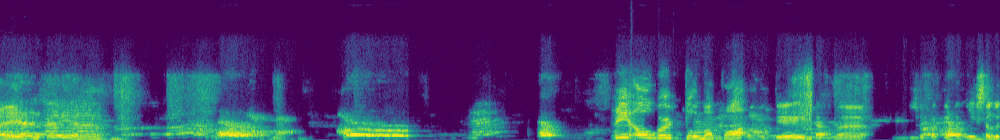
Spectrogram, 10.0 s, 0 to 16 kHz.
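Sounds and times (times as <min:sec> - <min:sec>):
dog barking: 0:02.2 - 0:04.2, 0:05.4 - 0:05.7, 0:09.2 - 0:09.9.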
